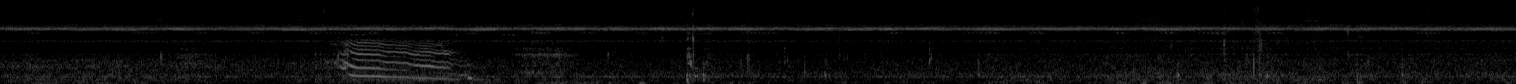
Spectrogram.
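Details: A Maine Coon cat (Felis catus) enjoying time outdoors gives a single drawn-out meow that slides downward, over a steady background of buzzing insects.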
